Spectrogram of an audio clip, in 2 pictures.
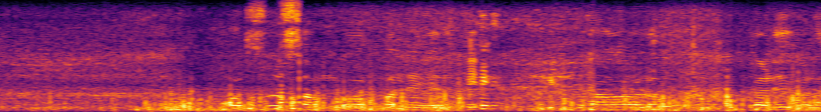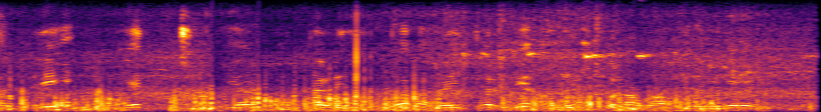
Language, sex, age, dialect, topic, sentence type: Kannada, male, 41-45, Mysore Kannada, agriculture, question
